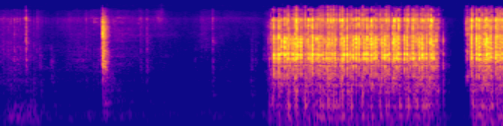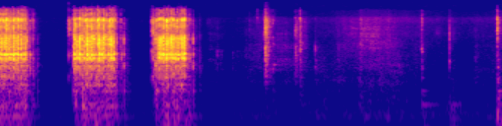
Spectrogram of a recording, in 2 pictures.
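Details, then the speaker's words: Foot warmer and massager after soldering repair of the massage motor wiring: bursts of harsh buzzing about a second each with pauses; the vibration motor runs strongly again, repaired. "so i don't know if you saw that there you go that's repaired"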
